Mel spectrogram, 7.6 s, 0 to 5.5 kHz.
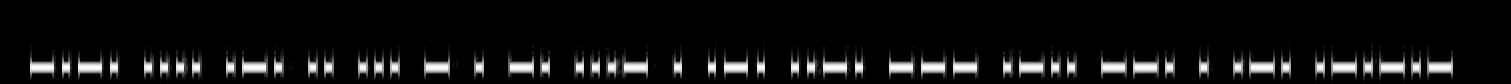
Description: Morse code, heard as a keyed tone, about 30 wpm, 530 Hz. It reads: CHRISTENVERFOLGER.
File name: 29wpm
